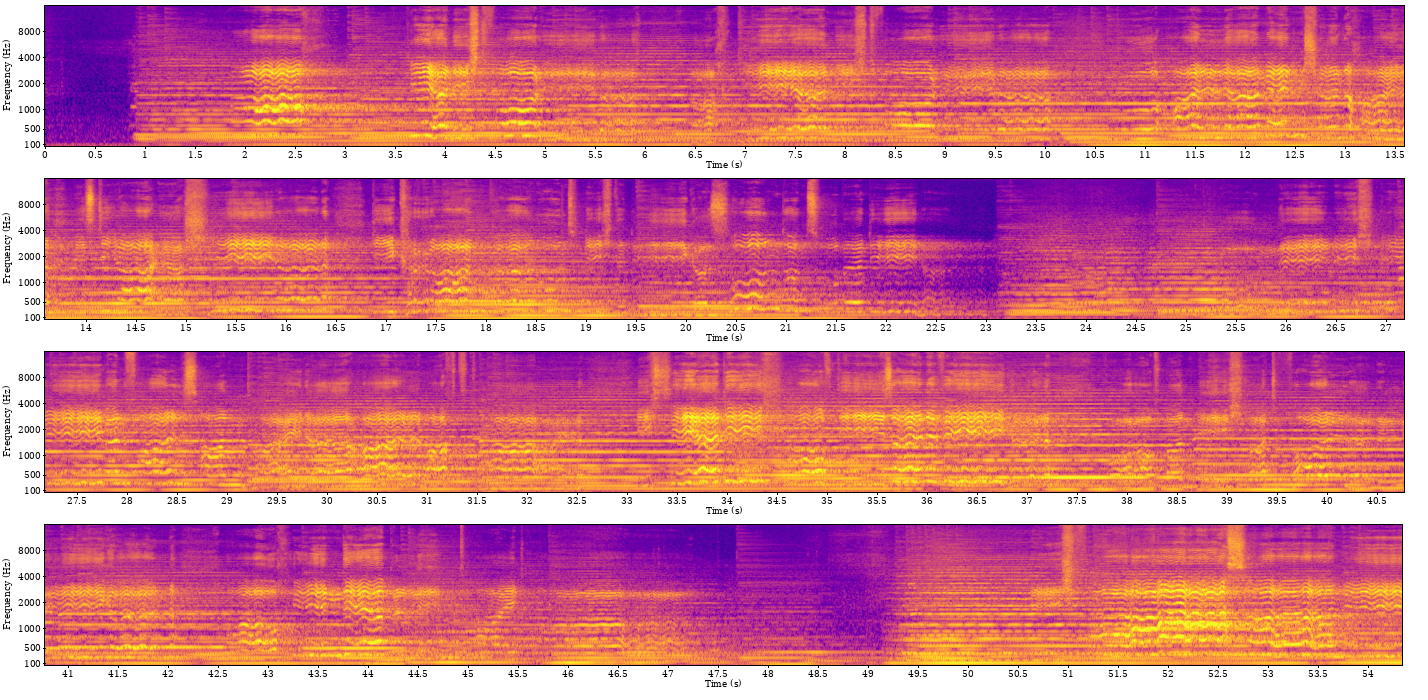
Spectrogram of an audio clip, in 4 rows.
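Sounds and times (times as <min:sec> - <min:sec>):
tenor singing cantata recitative: 0:00.9 - 0:54.3.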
